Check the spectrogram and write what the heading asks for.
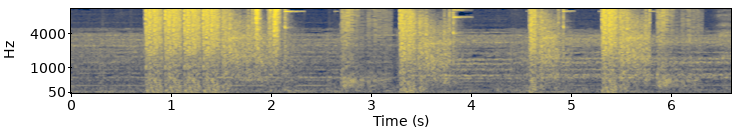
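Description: A volley of rifle and pistol shots: about six shots fired irregularly, each with an echoing tail, over a low held music drone.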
